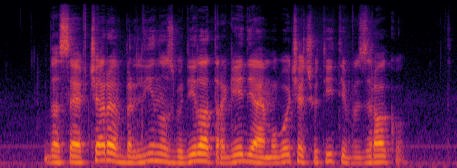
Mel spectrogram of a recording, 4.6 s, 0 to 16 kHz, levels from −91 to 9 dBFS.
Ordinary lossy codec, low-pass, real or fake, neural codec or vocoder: none; 14.4 kHz; real; none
